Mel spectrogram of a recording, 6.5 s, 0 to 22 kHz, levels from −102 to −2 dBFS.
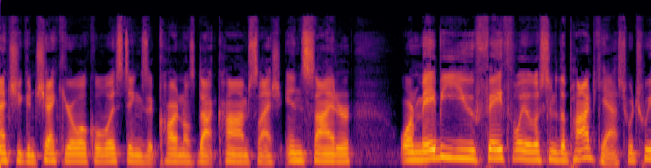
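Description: A short speech recording with nothing technically wrong to point to at any moment.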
